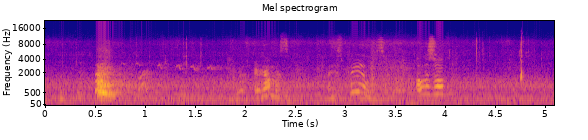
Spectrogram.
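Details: Gizmo and Indy, dogs on the grounds of the Sint-Bavo dog training school in March 2014: one sharp, loud bark near the start, then softer short yelps and whiny tones mixed with human voices talking.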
